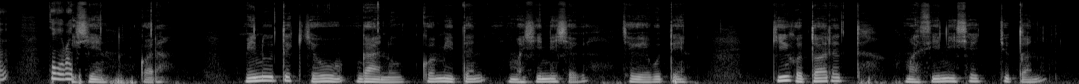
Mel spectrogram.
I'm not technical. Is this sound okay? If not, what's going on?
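No. From 0.0 to 0.72 s the audio is read two samples at a time, so the speech plays at double speed and an octave higher.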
